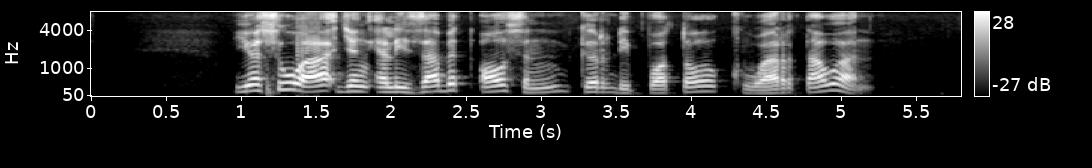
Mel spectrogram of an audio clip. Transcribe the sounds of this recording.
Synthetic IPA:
josuad͡ʒɨŋelizabɛt̪̚ɔlsɔnkɨrdipɔt̪ɔkuwart̪awan

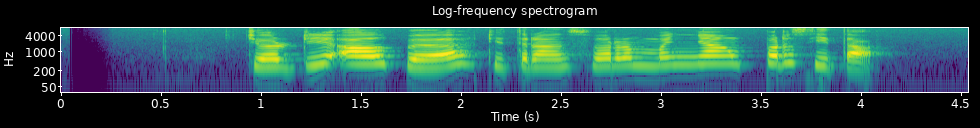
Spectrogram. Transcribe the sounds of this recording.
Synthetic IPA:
d͡ʒ̥ɔrdiʔalb̥ad̥i̤t̪ɾansfərməɲaŋpərsit̪a̰

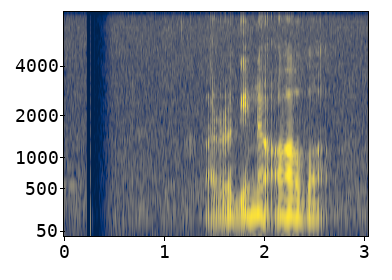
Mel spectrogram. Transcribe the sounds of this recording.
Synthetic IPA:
a̰ɾə̰ɡenə̰ʔaːʋa̰ː

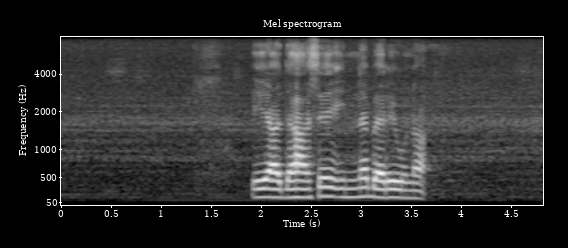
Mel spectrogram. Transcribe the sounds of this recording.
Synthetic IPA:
eːad̪aɦasejəinːəbæɾeuna

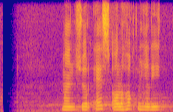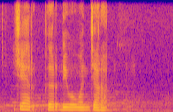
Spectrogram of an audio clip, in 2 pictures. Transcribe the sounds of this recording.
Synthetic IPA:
mansurɛsɔlɔɦɔk̚niŋalid͡ʒɛrkɨrdiwawaɲt͡ʃaɾa

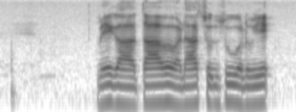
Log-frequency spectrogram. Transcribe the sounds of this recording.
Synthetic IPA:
meːɡaːʋət̪aːʋəʋaɖaːsud̪usuːʋanuʋije

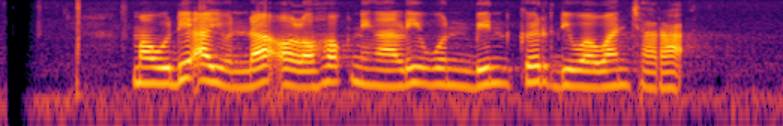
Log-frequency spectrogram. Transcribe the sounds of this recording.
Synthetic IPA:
maudiajundaʔɔlɔɦɔk̚niŋaliwunbinkɨrdiwawaɲt͡ʃaɾa

